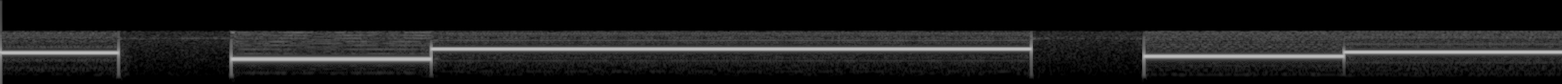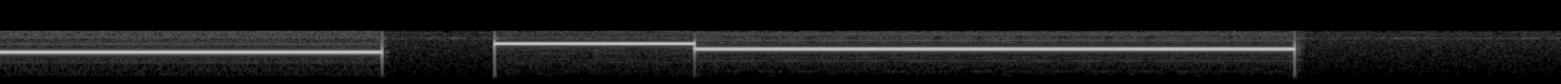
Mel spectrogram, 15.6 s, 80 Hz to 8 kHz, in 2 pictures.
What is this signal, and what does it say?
Two-tone page, heard as a one-second tone, then a three-second tone, about 900 then 1430 Hz, about 1040 then 1250 Hz, about 1800 then 1430 Hz, with noise. It is heard from 1.1 to 14.3 s.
